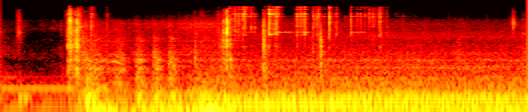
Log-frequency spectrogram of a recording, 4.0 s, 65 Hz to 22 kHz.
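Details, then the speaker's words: BMW E34 525i, M20B25 170 hp, 1990, 233,510 km, non-running, old Bosch idle actuator: fires first crank, flares, then sags to a wavering idle around 500–600 rpm instead of 800–900; idle control fault, cause unclear. "on peut voir le ralenti qui est un petit peu haut et puis qui se stabilise aux alentours des 5 600 tours donc c'est très très insuffisant on devrait être plutôt aux alentours des 800 900 tours"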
